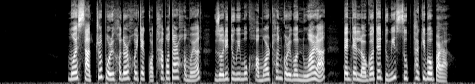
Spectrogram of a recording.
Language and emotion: Assamese, angry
